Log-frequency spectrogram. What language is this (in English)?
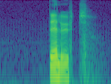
Norwegian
